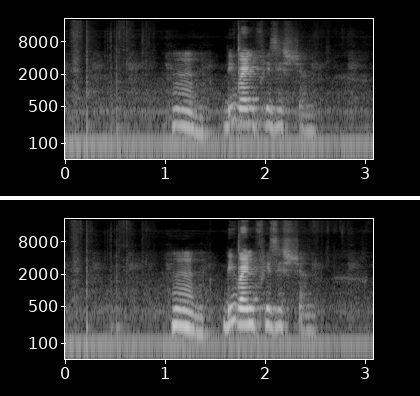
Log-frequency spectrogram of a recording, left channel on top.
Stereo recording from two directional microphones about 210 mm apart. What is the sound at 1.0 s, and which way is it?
A woman's voice, 50° right (ahead or behind).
